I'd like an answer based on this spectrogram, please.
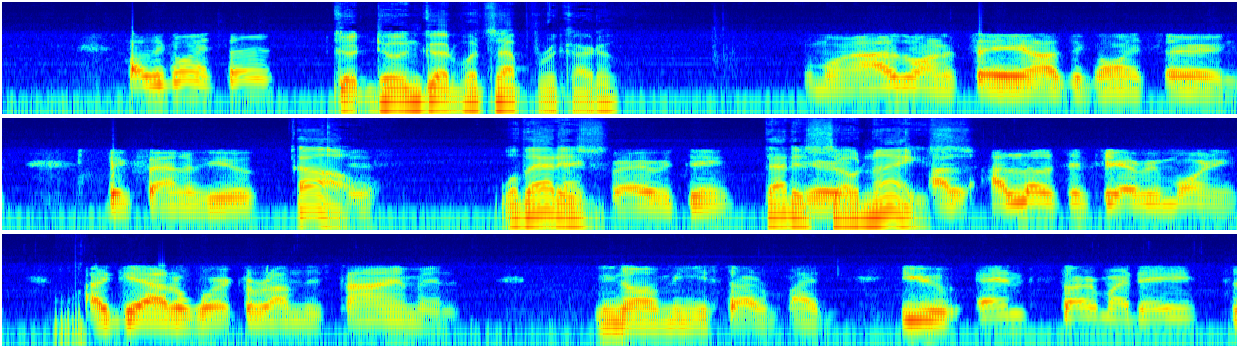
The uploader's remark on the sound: We got lots of phone calls today!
